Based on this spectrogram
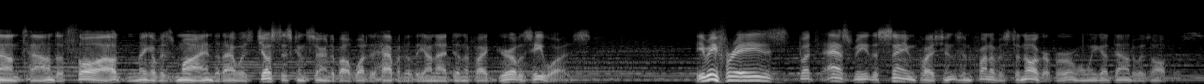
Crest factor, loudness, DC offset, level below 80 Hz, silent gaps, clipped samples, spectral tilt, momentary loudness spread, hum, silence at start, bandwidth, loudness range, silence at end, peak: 20 dB; -24 LUFS; under 0.1%; -66 dBFS; none; under 0.1%; -8 dB/octave; 16 LU; none; 0 s; 6.8 kHz; 5 LU; 0 s; -6 dBFS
